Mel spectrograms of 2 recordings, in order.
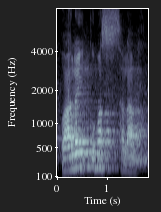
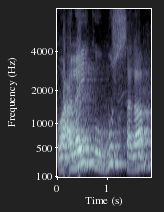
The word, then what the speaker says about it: ওয়ালাইকুমুস সালাম: আওয়াজ আসছে একটু ভিন্ন, ওয়ালাইকুম আসসালাম এরকমও কেউ কেউ বলছেন। আসল নিয়ম হল কুমাস না, কুমুস বলা, ওয়ালাইকুমুস সালাম এরকম বলা। কি বলতে হবে? অনেকেই কুমাস বলে, এটা ভুল, কুমুস উচ্চারণ করতে হবে।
